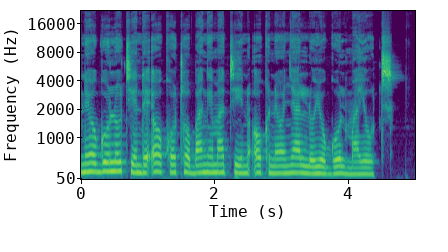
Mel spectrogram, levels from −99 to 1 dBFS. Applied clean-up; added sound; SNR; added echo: none; none; none; none.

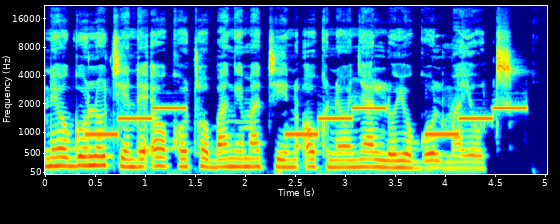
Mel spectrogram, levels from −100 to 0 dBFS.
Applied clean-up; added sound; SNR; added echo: classical method Wiener filter.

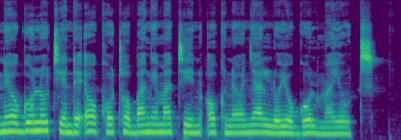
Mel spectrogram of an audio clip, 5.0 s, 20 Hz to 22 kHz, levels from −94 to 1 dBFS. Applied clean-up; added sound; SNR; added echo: neural mask model DeepFilterNet 3.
